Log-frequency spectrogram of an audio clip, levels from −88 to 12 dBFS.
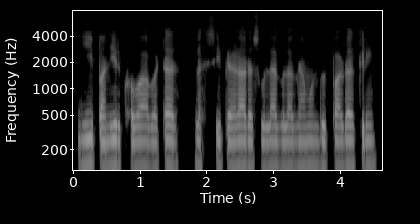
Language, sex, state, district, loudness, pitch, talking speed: Hindi, male, Bihar, Supaul, -39 LUFS, 125 Hz, 155 wpm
